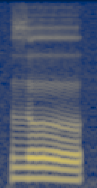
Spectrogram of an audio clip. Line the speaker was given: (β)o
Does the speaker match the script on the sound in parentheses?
no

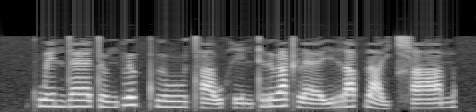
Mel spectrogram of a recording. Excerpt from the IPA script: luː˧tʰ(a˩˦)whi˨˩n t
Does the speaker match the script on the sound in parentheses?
yes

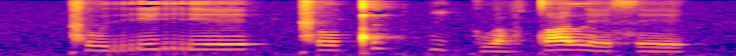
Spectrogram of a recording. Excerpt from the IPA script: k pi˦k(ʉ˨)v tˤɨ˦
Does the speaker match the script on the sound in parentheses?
no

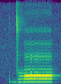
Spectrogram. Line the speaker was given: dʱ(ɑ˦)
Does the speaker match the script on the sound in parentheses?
no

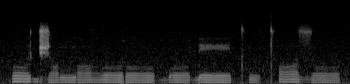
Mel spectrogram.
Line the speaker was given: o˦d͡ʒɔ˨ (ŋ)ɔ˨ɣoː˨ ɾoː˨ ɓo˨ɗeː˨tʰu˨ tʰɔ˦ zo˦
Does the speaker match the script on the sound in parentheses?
yes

